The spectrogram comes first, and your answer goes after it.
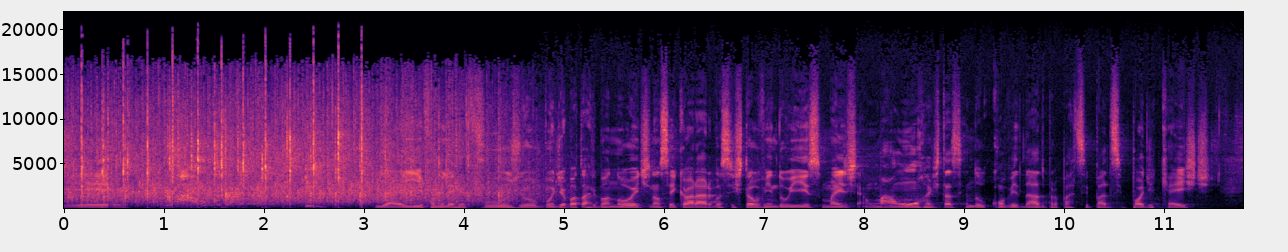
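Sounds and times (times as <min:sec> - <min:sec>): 
murmuring voices: 0:00.0 - 0:04.1
audience clapping: 0:00.0 - 0:05.4
speech: 0:03.2 - 0:11.6
voice calling out: 0:08.0 - 0:08.7.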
